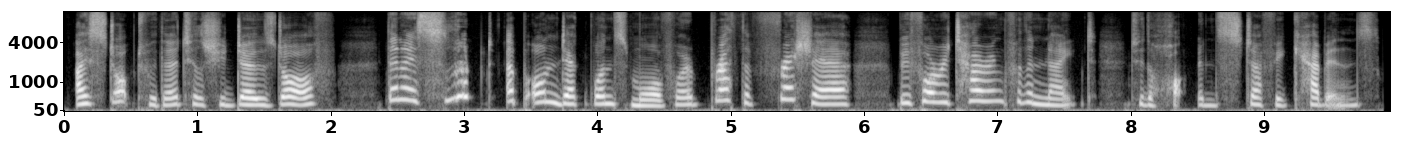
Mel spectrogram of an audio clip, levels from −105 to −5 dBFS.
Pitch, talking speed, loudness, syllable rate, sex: 270 Hz, 200 wpm, -19 LUFS, 5.0 syllables/s, female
